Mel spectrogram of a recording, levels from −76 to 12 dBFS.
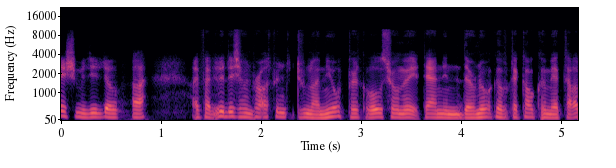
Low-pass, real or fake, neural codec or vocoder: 9.9 kHz; fake; codec, 16 kHz in and 24 kHz out, 0.4 kbps, LongCat-Audio-Codec, four codebook decoder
